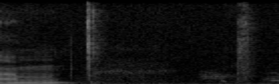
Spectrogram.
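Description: A man's voice through a handheld microphone draws out a word and trails off. It is followed by a pause holding two short sharp clicks, one just after the voice stops and one near the end.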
